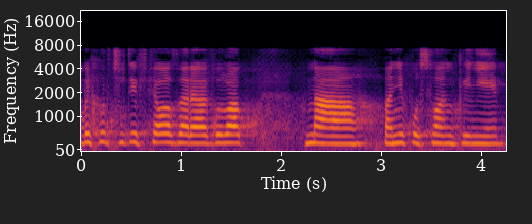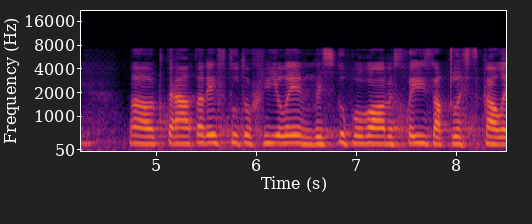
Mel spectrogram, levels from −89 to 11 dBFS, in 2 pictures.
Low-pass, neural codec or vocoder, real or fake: 7.2 kHz; codec, 16 kHz, 1 kbps, FunCodec, trained on Chinese and English, 50 frames a second; fake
